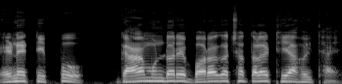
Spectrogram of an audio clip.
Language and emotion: Odia, neutral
